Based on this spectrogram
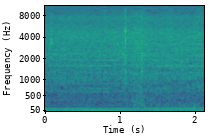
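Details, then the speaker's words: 2007 Honda Accord 2.4 cold idle right after O2 sensor replacement for a misfire code: steady, even low hum, slightly fast because cold, no misses or knocks, no codes stored. "it's it's still over look it's idling pretty good right now it's it's cold so it's a little bit fast"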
